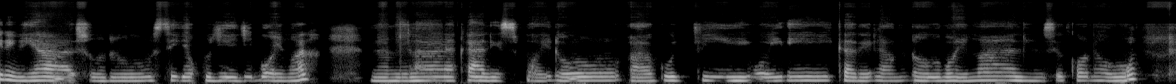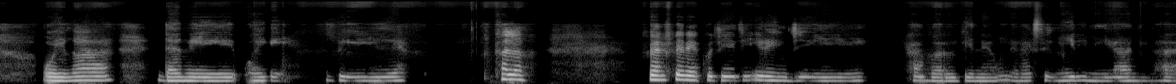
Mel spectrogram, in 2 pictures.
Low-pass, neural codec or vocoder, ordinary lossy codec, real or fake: none; codec, 44.1 kHz, 2.6 kbps, DAC; none; fake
